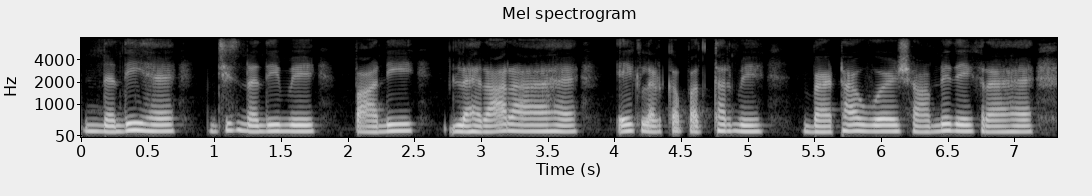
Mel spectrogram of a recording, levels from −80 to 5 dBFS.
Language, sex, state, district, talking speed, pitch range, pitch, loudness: Hindi, female, Bihar, Darbhanga, 165 wpm, 180-195 Hz, 185 Hz, -15 LUFS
